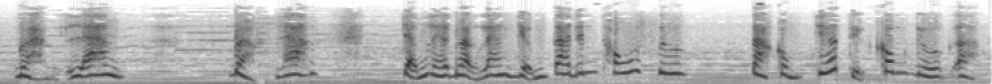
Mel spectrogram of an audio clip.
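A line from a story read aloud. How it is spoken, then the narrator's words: Trembling old woman. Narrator (Vietnamese): Bà run rẩy nói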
